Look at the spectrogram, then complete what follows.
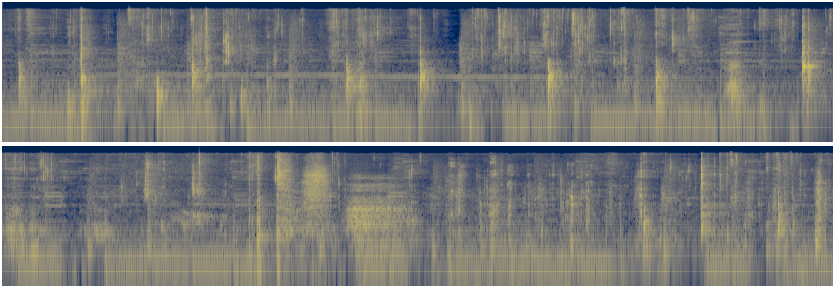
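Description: Close-miked eating sounds: many short wet clicks and smacks of chewing, with a longer noisy mouthful about eight seconds in, over background music with a repeating bass line.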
